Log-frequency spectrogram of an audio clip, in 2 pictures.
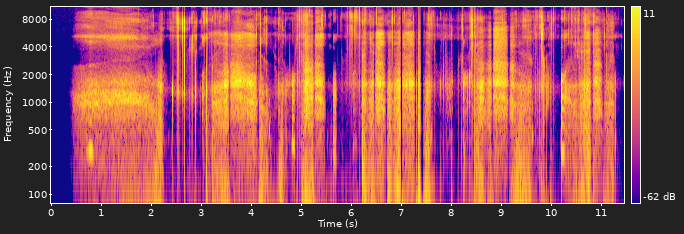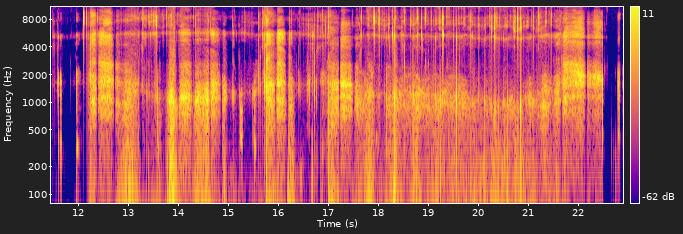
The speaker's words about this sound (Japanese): あんたが大好きな耳舐めの時間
